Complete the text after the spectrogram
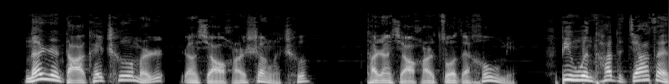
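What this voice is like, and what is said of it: Usual voice. Nothing is said of it.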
